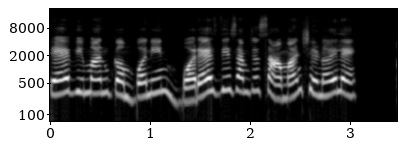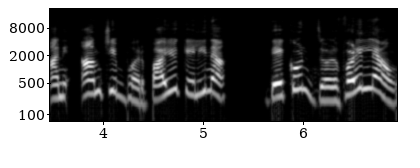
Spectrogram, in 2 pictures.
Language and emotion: Goan Konkani, angry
